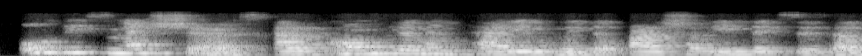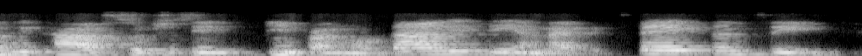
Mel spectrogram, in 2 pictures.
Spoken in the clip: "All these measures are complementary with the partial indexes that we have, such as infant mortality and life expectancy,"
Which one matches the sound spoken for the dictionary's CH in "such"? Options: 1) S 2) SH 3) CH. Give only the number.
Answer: 1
